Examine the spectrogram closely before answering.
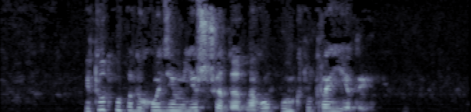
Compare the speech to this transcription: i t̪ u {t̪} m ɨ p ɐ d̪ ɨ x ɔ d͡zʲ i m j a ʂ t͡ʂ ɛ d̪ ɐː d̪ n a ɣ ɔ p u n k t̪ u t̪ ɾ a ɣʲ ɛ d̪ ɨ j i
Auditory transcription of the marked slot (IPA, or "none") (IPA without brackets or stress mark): t̪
